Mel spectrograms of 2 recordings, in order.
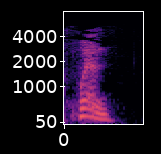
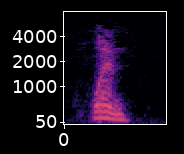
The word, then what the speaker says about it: Nguyen: That's not how you say it. It's Nguyen. That's how you say that last name. Nguyen.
